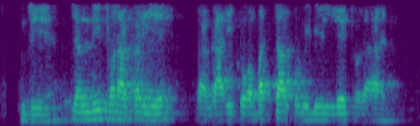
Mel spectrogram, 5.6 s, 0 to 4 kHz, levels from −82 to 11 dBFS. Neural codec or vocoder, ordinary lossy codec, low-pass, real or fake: none; none; 3.6 kHz; real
